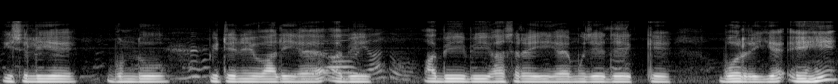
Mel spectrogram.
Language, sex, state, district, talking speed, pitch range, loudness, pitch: Hindi, male, Haryana, Charkhi Dadri, 130 wpm, 125-135 Hz, -14 LUFS, 130 Hz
